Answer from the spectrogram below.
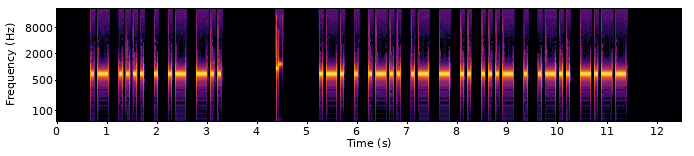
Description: Morse code, heard as a keyed tone, about 17 wpm, 700 Hz. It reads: AHEAD RELATIVELY
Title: Sentences from Top 1100 Words - New Word Drill Alt - 17wpm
